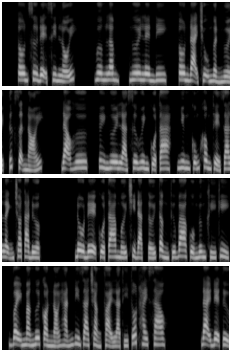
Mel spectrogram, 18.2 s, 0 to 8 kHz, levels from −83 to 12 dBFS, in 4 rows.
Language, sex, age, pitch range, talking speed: Vietnamese, female, 20-39, 185-225 Hz, 225 wpm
